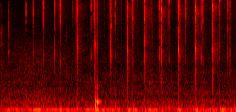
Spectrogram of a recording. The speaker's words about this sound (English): There you go. Yeah. Finger snaps.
